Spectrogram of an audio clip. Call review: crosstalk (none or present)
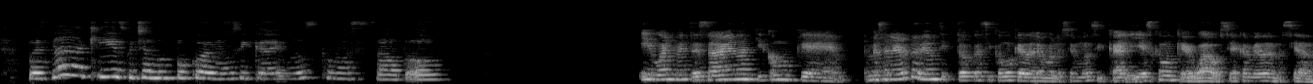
none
